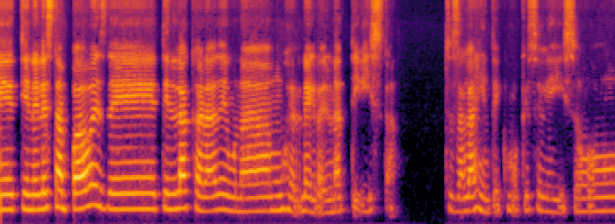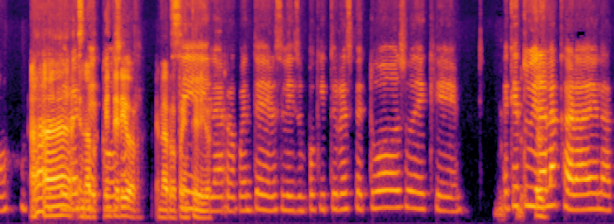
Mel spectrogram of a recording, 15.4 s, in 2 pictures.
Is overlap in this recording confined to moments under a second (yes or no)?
no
